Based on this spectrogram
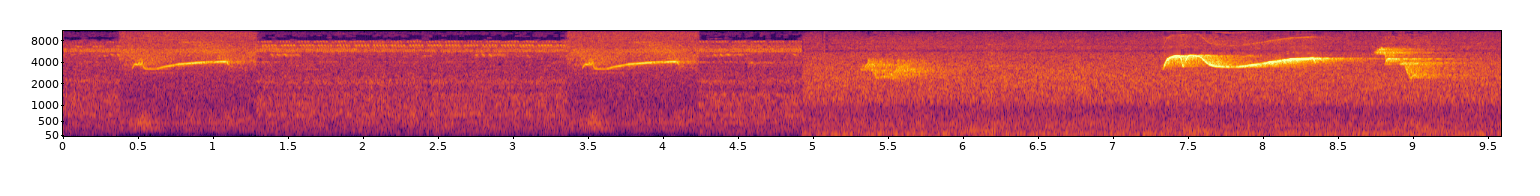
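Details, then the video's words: Eastern wood pewee giving thin slurred whistles, short faint ones early on, then a louder drawn-out note that rises and falls, with soft background hiss between phrases. "Eastern wood pewee call / song / sound"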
